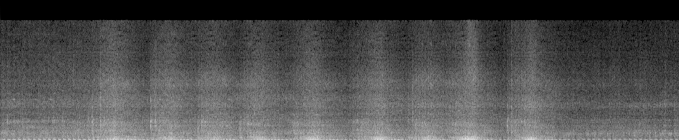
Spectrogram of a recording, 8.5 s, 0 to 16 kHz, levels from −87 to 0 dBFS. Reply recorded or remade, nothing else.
remade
